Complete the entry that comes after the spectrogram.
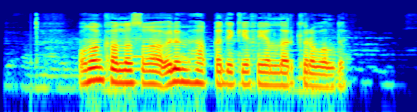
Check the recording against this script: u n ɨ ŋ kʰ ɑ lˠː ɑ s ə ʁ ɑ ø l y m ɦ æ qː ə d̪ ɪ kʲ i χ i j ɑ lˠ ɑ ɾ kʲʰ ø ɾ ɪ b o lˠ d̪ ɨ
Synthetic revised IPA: u n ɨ ŋ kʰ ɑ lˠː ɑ s ə ʁ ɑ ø l y m ɦ æ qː ə d̪ ɪ kʲ i χ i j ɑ lˠː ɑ ɾ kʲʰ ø ɾ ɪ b o lˠ d̪ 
